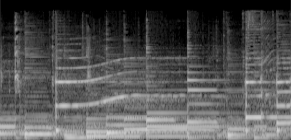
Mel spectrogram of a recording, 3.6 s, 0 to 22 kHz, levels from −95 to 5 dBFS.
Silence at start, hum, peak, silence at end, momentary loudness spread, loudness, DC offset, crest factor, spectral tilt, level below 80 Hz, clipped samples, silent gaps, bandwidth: 0 s; none; -4 dBFS; 0 s; 3 LU; -19 LUFS; under 0.1%; 14 dB; -6.5 dB/octave; -38 dBFS; under 0.1%; none; 16 kHz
